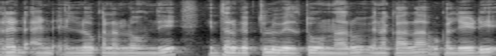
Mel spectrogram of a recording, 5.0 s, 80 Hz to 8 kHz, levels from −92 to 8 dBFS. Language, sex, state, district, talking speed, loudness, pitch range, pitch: Telugu, male, Andhra Pradesh, Visakhapatnam, 170 wpm, -18 LUFS, 105-110 Hz, 105 Hz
